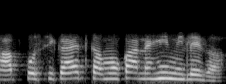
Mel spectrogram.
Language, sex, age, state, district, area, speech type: Urdu, female, 60+, Bihar, Khagaria, rural, conversation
